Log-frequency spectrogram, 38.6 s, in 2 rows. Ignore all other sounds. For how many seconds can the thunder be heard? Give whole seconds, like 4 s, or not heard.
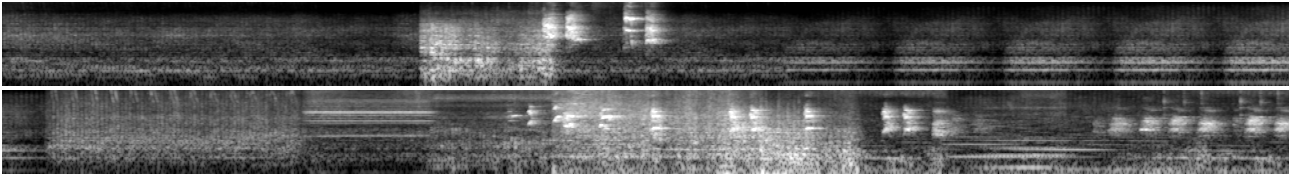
7 s.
